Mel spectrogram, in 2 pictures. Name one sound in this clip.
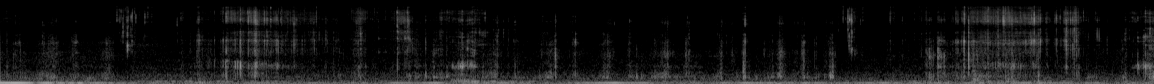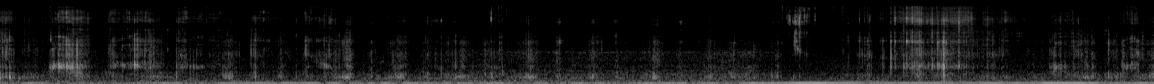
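A young woman chews loudly and wetly close to a microphone.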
